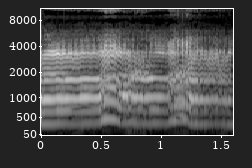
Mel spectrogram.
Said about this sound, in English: When you hear a bone-chilling scream.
